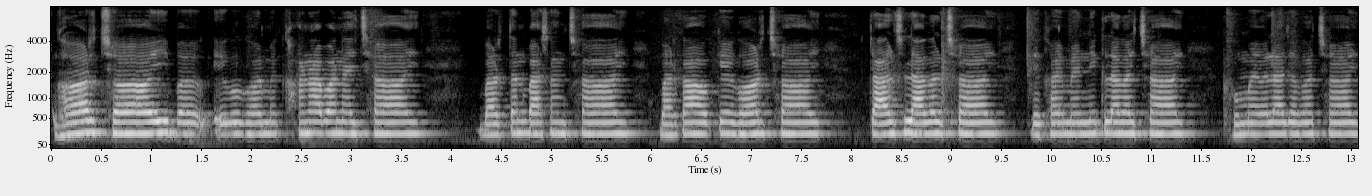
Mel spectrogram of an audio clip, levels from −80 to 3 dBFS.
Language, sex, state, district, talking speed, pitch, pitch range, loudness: Magahi, male, Bihar, Samastipur, 125 wpm, 205 Hz, 205-210 Hz, -17 LUFS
